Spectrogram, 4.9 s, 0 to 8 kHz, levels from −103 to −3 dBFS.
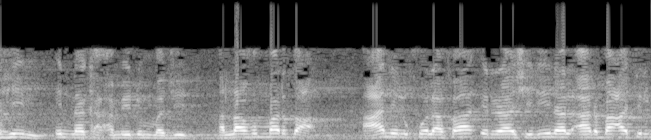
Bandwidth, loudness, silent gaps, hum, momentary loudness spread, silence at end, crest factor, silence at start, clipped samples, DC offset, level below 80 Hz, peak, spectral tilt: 6 kHz; -13 LUFS; none; none; 6 LU; 0 s; 12 dB; 0 s; 0.2%; under 0.1%; -46 dBFS; 0 dBFS; -8 dB/octave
